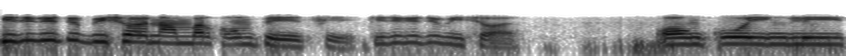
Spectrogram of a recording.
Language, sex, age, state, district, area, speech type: Bengali, female, 30-45, West Bengal, North 24 Parganas, urban, conversation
